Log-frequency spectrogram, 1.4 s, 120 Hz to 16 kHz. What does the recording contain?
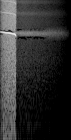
Moon Fauna - 107
Some synthetic animal vocalizations for you. Hop on your pitch bend wheel and make them even stranger. Distort them and freak out your neighbors.
creature, fauna, sci-fi, sfx, sound-effect, synthetic, vocalization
